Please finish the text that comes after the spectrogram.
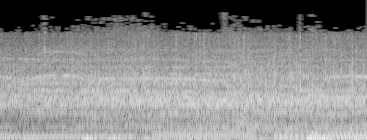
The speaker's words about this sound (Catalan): Són la coral de gospel, el grup de gospel …, els que demano un altre fort aplaudiment, que no sé si aquest s'ha sentit prou, si us plau. Un altre, ara, ara.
